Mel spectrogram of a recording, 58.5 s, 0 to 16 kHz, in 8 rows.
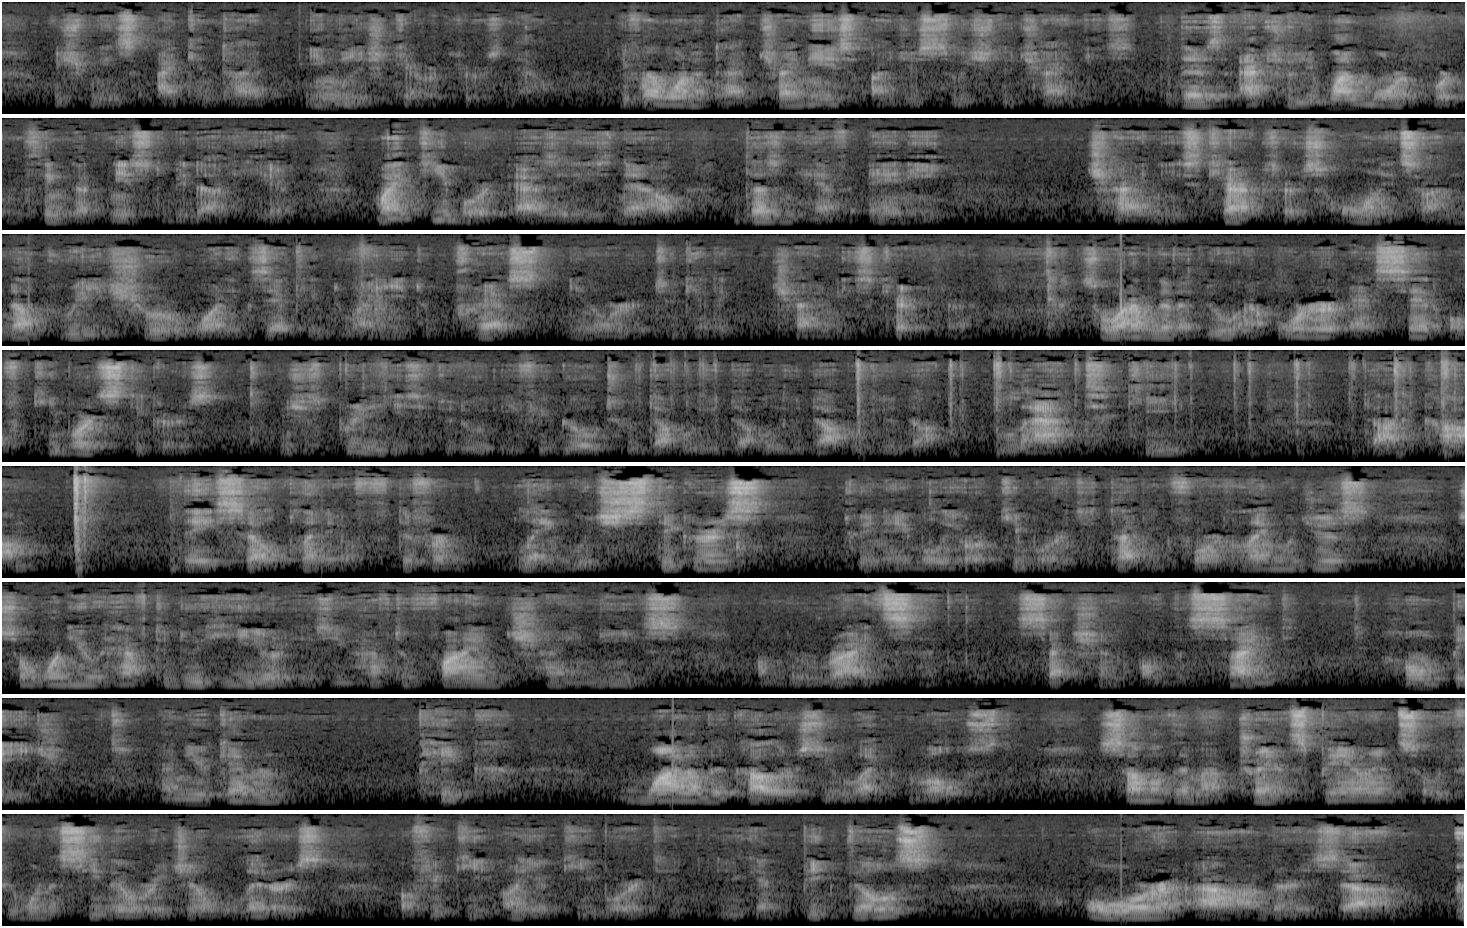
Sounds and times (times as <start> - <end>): Speech: 0.0 - 12.1, 12.7 - 28.0, 28.7 - 45.4, 46.0 - 58.5
Inside, small room: 0.0 - 58.5.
